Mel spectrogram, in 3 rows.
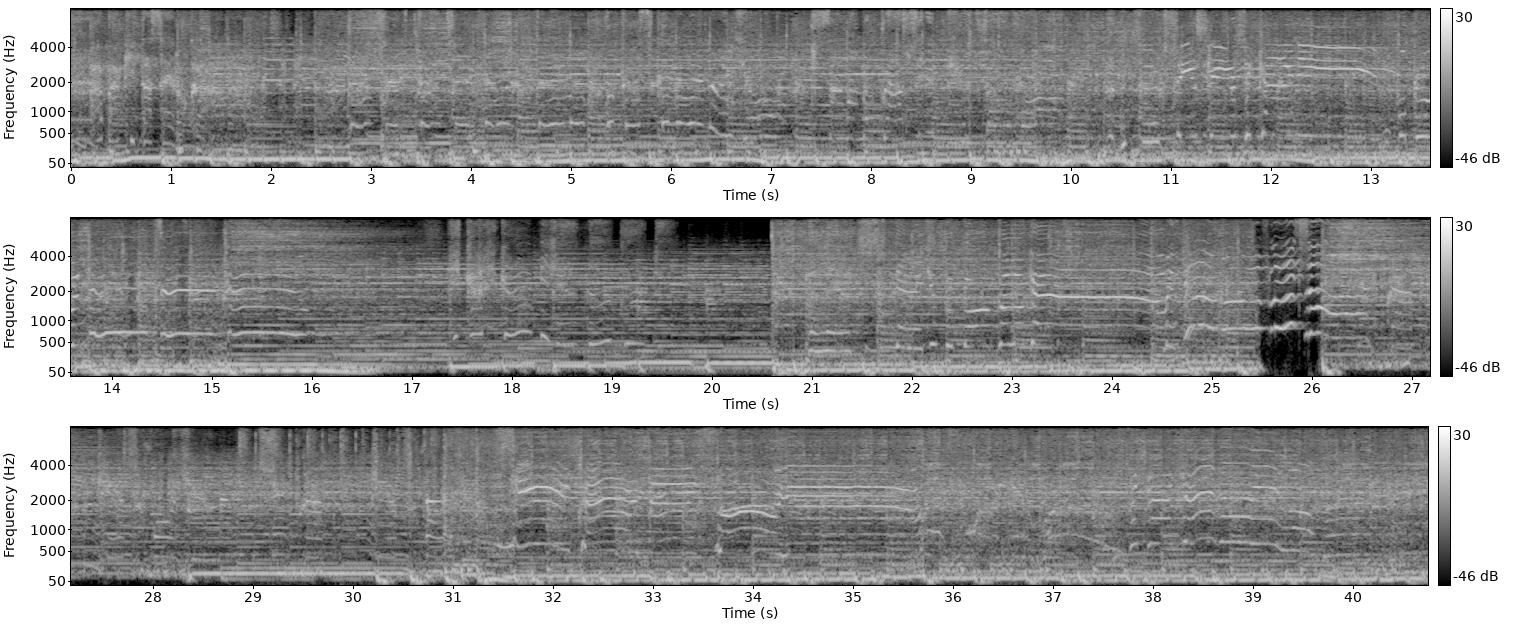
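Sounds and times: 
strained vocals: 0.0 - 16.2, 20.8 - 40.7
driving drums: 0.0 - 40.7
heavy guitars: 0.0 - 40.7
loud dense rock song: 0.0 - 40.7.

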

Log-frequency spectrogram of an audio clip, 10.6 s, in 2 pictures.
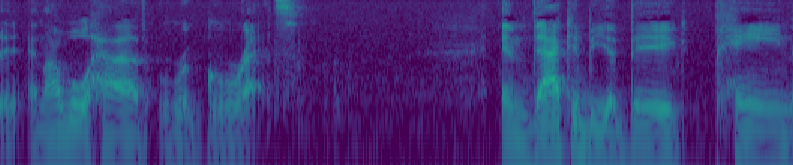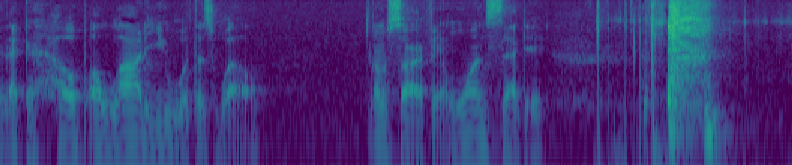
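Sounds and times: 
speech: 0.0 - 2.1, 3.4 - 7.1, 7.7 - 10.2
sneeze: 9.7 - 10.2.

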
